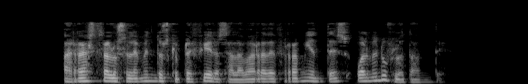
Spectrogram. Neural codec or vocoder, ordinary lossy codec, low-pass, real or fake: none; MP3, 32 kbps; 7.2 kHz; real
